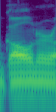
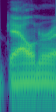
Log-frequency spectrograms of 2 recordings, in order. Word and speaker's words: Gallner: I've grown to like Kyle Gallner a lot here, or Gallner, I believe is how he pronounces it, a lot here over the last number of years.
